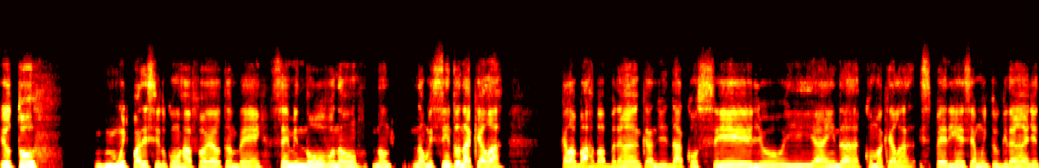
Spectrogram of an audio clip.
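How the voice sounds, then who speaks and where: A man with an ordinary speaking voice and medium pitch talks at a fairly slow pace with fairly even intonation, in a dry, close sound with no echo and a quiet background. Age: 30s. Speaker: engineer. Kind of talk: casual chat. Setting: video call.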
